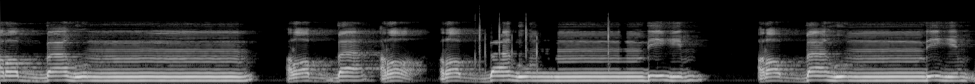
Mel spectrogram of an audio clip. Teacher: kita samarkan mimnya otomatis karena dia samar tanpa tekanan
